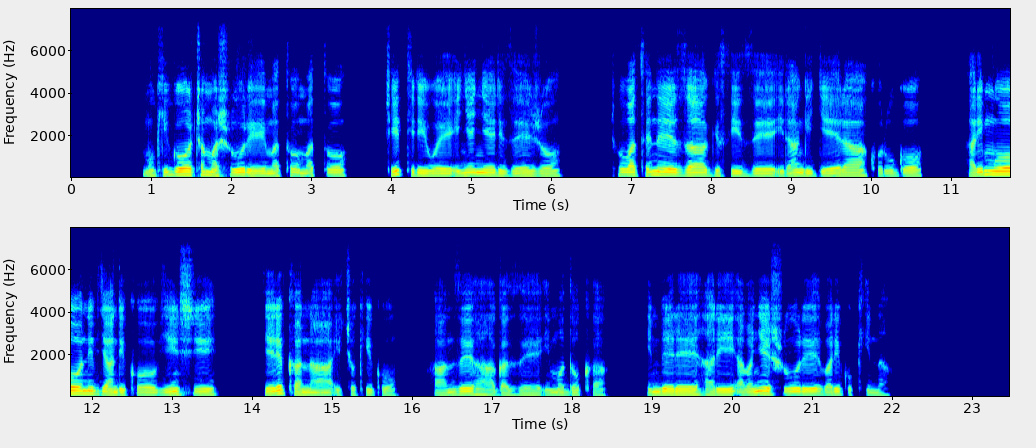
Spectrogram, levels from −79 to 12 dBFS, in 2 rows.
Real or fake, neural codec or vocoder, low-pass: real; none; 7.2 kHz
